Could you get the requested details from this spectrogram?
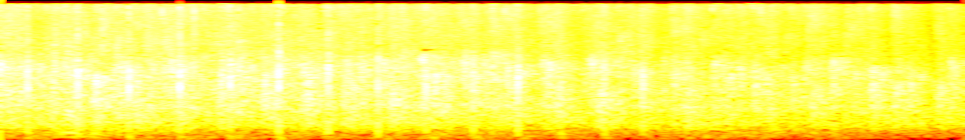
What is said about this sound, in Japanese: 皆さんね、このために準備をして、また一生懸命にパフォーマンスをしてくださって本当にありがとうございました。改めて拍手したいと思います。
